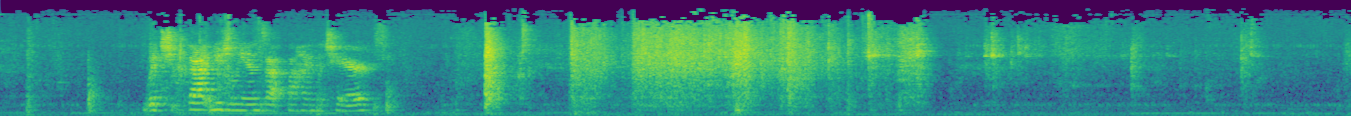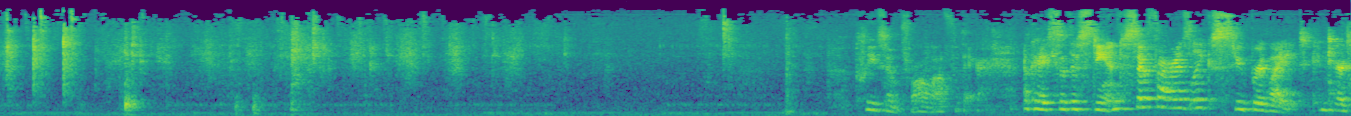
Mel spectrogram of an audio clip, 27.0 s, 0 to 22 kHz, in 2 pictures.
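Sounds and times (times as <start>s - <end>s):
rustling: 5.4s - 12.0s.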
